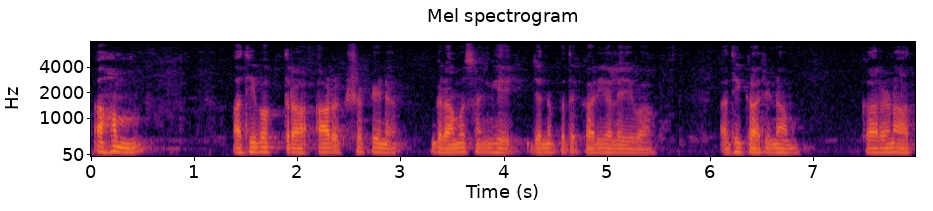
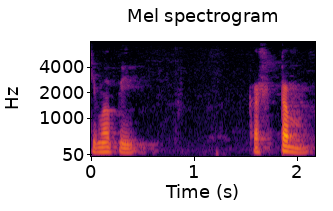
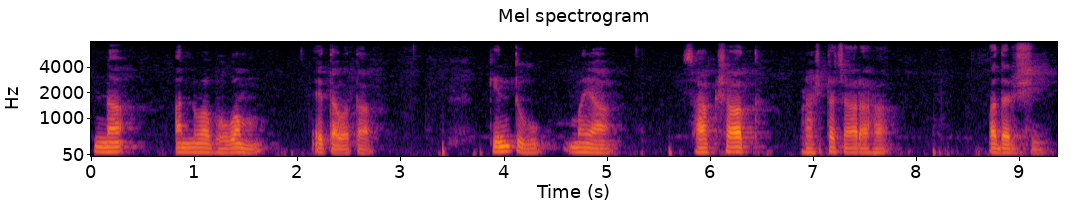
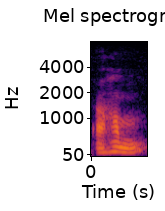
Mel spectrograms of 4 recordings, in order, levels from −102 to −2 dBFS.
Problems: low volume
